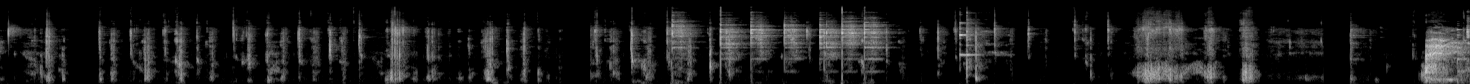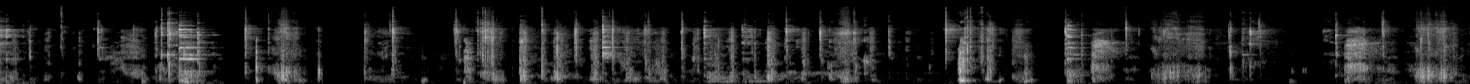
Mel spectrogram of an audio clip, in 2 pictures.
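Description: Close-up eating sounds: a man chewing and crunching mouthfuls of rice and fresh green chili peppers, with wet mouth noises, and a metal spoon clinking and scraping against a ceramic bowl and plate.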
